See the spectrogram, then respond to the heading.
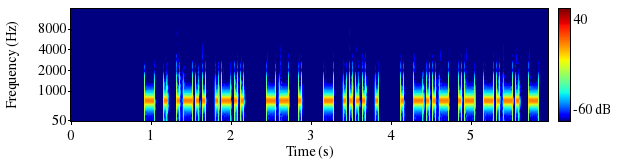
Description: Morse code, heard as a keyed tone, about 30 wpm, 700 Hz. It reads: TELL ME THE EXACT
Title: Sentences from Top 1300 Words 30wpm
